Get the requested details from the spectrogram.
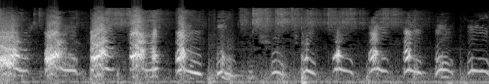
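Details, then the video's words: Upset Boxer puppy in a crate during crate training, left alone: loud, harsh yelps in quick succession, easing into higher, thinner whimpers that dip and rise, roughly two cries per second. "Hugo Boxer Puppy in his Crate crying"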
